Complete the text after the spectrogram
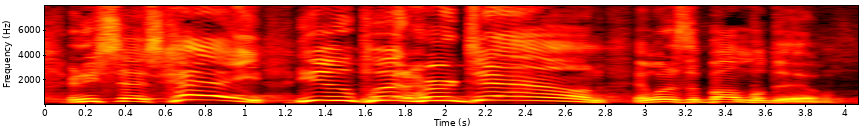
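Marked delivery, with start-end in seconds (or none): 0.6-2.8 high-pitched, drawn-out heroic shout; Rudolph. Retold or imitated. Hero confronting the Bumble, mock heroic shout. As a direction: play a young cartoon hero calling out a command. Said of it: "Rudolph jumps in to be the hero".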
